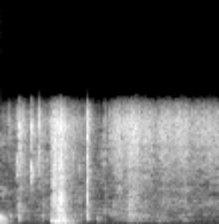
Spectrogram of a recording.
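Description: Handling noise from rummaging through a shopping bag of purchases: a few light clicks and a louder rustle about half a second in, then a soft, steady rustling.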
